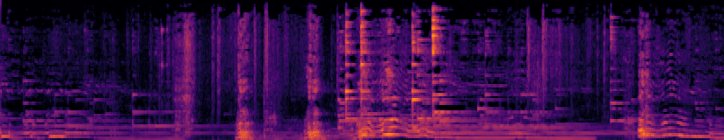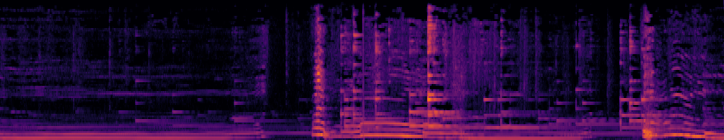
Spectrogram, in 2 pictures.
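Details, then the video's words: A female dog howls along to wind chimes, long sustained wavering tones sliding up and down between mid and high pitch, with bright metallic chime notes ringing throughout and brief breaks between howls. "Dog sings her heart out to wind chimes."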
